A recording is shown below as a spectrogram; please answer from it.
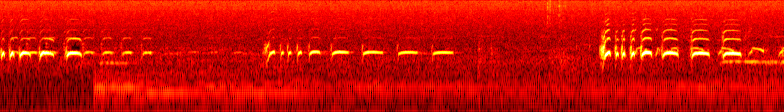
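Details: Local zebra dove lure call meant to get other doves cooing: spaced ringing notes, then a clipped series, then a loud burst of rapid bright coos, with a low droning hum underneath.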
